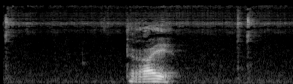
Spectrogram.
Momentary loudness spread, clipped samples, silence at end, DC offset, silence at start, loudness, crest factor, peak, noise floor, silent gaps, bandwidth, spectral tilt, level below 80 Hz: 27 LU; under 0.1%; 0.4 s; under 0.1%; 0.05 s; -18 LUFS; 20 dB; -2 dBFS; -45 dBFS; none; 17 kHz; -4.5 dB/octave; -58 dBFS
